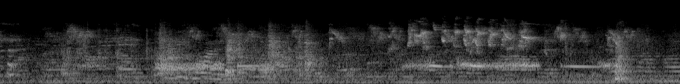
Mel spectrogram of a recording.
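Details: Lovebirds exploring their colony aviary after release for summer in Germany; overlapping shrill chirps and chatter build into a thick chorus, with sustained mid whistles and a faint low machine hum underneath.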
